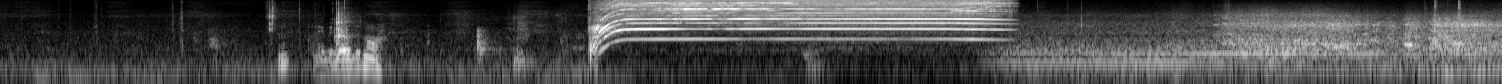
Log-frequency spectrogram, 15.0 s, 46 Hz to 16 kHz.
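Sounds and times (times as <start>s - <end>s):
power drill whining: 5.9s - 10.2s.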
